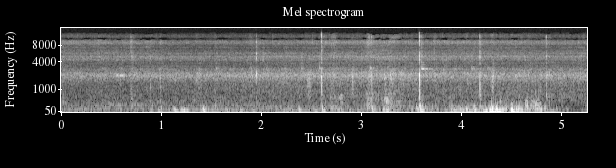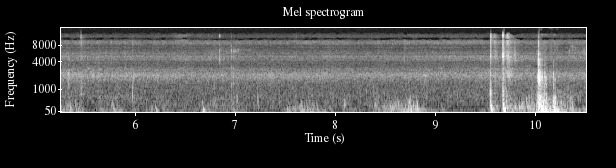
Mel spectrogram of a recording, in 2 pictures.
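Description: Low wind rumble buffeting the microphone, with a few sharp knocks of a football being kicked on an artificial-turf pitch; the loudest kick comes near the end.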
